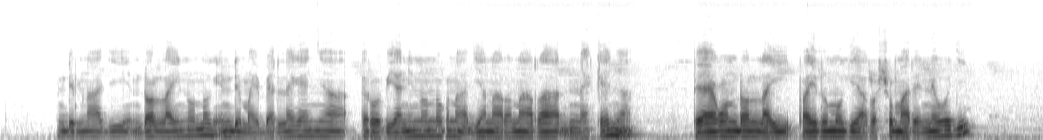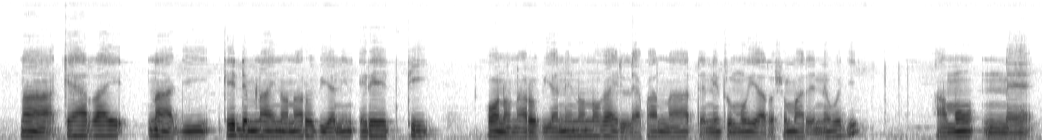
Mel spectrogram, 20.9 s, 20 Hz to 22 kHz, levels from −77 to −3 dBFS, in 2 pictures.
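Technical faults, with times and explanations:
0.56–5.99 s, automatic gain rising: the gain control judged the speech too quiet and raised its level by about 12 dB over roughly five seconds, so speech and background noise swell together. The waveform envelope widens steadily, and the spectrogram's noise floor brightens with it.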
